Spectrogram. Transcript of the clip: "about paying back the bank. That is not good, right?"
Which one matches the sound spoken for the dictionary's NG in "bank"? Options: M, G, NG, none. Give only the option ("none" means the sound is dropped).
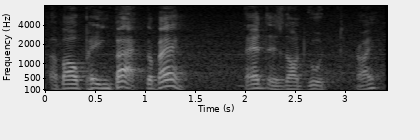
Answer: NG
